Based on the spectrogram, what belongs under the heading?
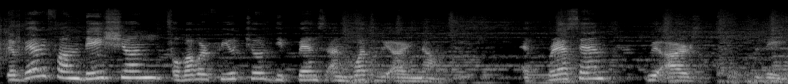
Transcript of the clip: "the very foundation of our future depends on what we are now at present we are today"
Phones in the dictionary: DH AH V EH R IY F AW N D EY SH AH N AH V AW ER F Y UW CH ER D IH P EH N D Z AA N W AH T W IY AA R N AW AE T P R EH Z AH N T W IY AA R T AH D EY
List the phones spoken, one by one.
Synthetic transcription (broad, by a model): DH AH V EH R IY F AW N D EY SH AH N AH V AW ER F Y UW CH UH D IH P EH N D S AA N W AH T W IY AA R N AW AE T P R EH S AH N T W IY AA R T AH D EY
